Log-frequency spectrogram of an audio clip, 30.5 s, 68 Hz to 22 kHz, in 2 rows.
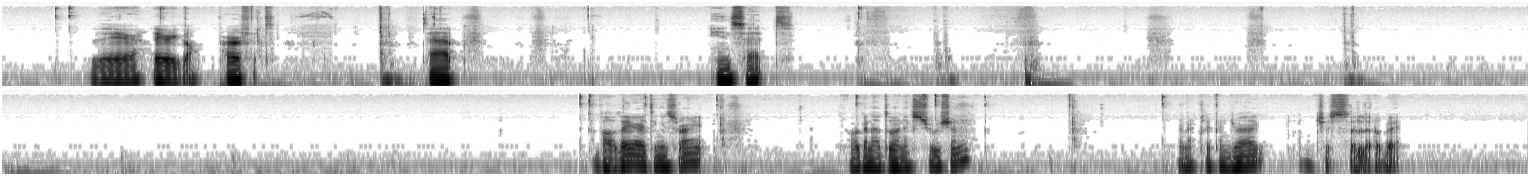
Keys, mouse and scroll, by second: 1.6 middle click, 3.8 Tab, 5.8 click, 9.3 KP_1, 13.4 s, 21.6 middle click, 23.9 click, 25.1 middle click, 26.9 click.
